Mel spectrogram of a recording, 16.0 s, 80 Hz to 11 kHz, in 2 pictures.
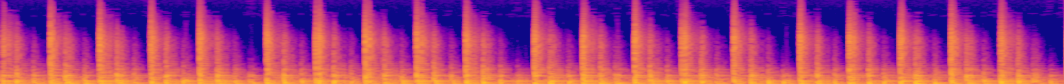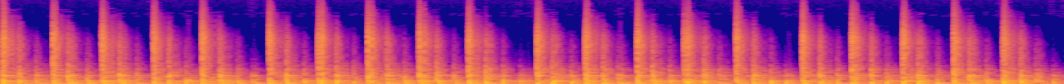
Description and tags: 90s DUB BASS
low, edm, wobble, dubstep, bass, sub, LFO, effect, free-bass, Dub, Wobbles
